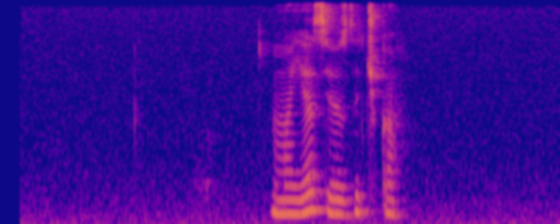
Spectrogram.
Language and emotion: Russian, neutral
